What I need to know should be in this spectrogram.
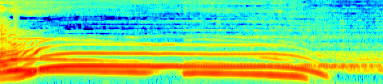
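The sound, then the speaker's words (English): Wolves howl in a desert waste. A long, loud, tonal howl holds steady for about two seconds, then bends downward in pitch and fades out. “The sound that has plagued my dreams from the Palatine to the Belt finds me in the desert waste. The sound could only come from a legion escorting the Reaper, the Howling Wolves.”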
